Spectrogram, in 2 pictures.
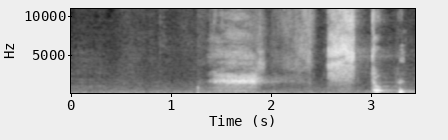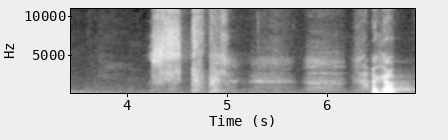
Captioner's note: sighs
